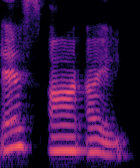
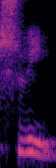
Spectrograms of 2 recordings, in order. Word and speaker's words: Sri: pronunciation of that letter so SRI not Shri if I is there then we can pronounce like e if there is a sleeping line on the letter I then it will be pronounced like SRI so om Shri Para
